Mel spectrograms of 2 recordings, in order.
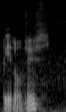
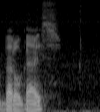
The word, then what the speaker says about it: Betelgeuse: See, there we are, Beetlejuice, or Betelgeuse, however you want to pronounce it.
